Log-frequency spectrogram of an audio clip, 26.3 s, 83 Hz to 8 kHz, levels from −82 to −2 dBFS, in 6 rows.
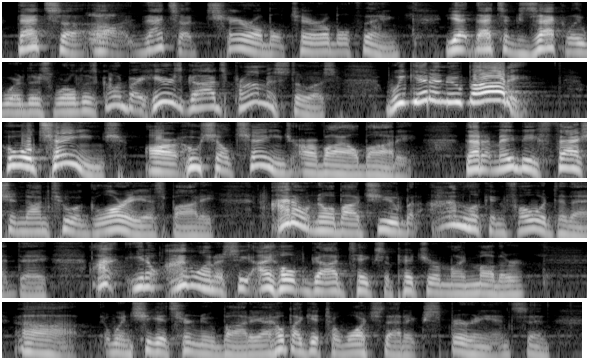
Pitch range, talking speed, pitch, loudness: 120-185 Hz, 205 wpm, 145 Hz, -23 LUFS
